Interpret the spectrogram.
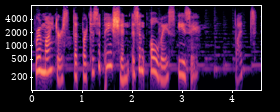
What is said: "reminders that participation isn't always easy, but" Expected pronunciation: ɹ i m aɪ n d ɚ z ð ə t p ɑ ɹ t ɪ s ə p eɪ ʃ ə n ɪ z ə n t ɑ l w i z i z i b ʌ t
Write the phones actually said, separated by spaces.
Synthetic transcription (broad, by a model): ɹ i m aɪ n d ɚ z ð ə t p ɑ ɹ t ɪ s ə p eɪ ʃ ə n ɪ z ə n t ɑ l w i z i z i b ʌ t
